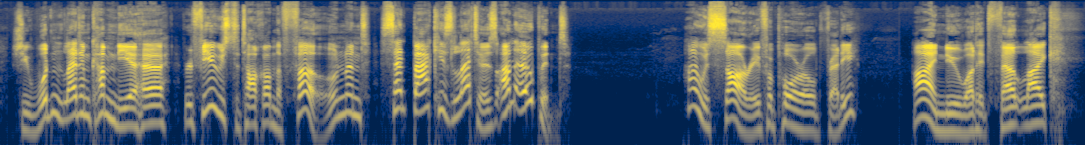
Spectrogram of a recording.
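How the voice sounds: A man puts on a character voice, pitched high with big pitch swings. His tone is fairly bright and his pace fairly slow.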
